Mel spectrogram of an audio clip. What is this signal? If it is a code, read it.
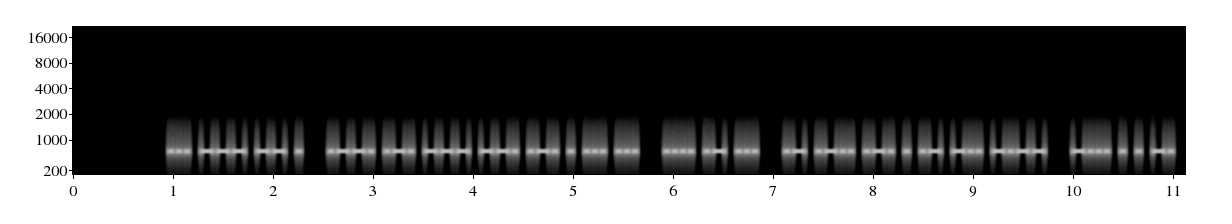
Morse code, heard as a keyed tone, about 30 wpm, 700 Hz. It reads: SOME PROGRESS HAS ALREADY BEEN
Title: Sentences from Top 1400 Words 30wpm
